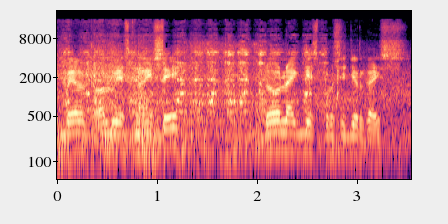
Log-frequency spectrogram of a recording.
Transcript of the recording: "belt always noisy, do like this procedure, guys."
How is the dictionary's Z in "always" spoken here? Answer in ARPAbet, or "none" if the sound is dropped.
S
